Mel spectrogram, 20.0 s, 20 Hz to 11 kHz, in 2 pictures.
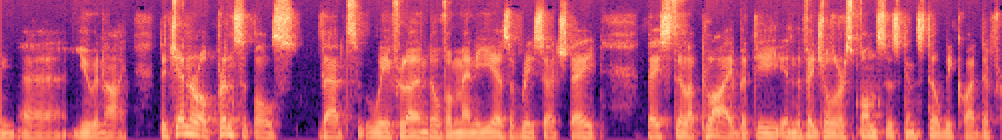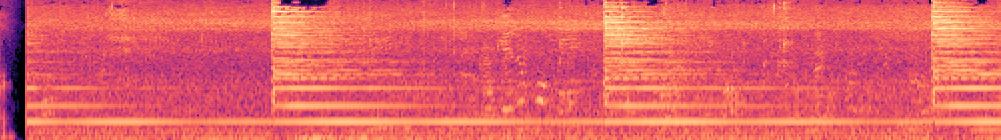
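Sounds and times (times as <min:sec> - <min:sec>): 
speech: 0:00.1 - 0:10.3
church bell tolling in Alicante Spain in the morning: 0:10.3 - 0:20.0
low murmur: 0:13.4 - 0:20.0.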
